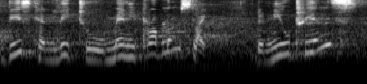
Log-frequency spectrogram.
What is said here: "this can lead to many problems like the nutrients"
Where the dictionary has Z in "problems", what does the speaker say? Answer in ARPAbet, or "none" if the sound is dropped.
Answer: S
